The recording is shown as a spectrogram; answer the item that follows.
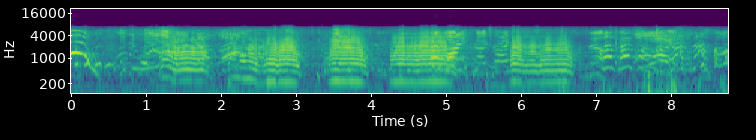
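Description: Children shouting and calling out, with several drawn-out high calls held at a steady pitch in the middle of the stretch.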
